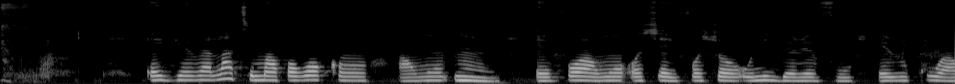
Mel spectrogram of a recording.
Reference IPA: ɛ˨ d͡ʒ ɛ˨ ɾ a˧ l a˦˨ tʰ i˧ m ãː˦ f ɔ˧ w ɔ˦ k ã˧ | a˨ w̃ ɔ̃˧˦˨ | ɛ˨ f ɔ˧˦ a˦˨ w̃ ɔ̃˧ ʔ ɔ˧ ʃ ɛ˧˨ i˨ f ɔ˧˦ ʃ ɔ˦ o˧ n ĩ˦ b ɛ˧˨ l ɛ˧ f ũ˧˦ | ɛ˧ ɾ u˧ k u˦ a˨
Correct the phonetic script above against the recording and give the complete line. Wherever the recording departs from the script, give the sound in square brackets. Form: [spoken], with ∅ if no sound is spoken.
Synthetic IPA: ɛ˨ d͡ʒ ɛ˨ ɾ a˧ l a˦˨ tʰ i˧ m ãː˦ f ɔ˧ w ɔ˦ k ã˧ | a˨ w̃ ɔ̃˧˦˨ | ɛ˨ f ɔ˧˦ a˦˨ w̃ ɔ̃˧ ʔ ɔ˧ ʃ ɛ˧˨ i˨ f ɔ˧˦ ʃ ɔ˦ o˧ n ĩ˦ [ɡ͡b] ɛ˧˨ [ɾ] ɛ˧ f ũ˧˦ | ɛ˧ ɾ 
